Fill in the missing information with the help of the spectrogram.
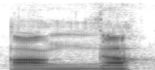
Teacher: say it fast it would end up being anyway an plus you end up with the N becoming an NG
